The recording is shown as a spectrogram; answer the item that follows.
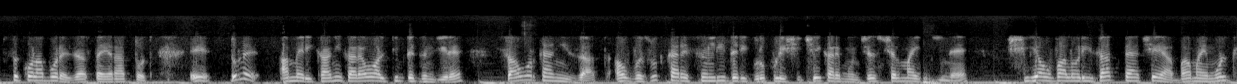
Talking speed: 170 wpm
